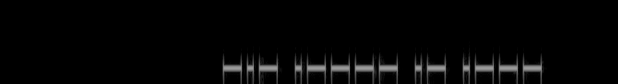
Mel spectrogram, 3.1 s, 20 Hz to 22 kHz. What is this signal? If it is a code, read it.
Morse code, heard as a keyed tone, about 40 wpm, 700 Hz. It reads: K1AJ
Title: Easy Call Signs Repeated 2x - 40wpm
